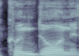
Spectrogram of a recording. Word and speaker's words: Kundun: Yeah, Kundun, it's actually pronounced.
